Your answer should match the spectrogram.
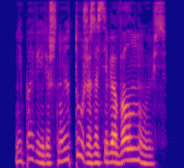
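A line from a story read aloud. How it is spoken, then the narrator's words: Nervous snort. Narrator (Russian): хмыкнула нервно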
